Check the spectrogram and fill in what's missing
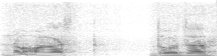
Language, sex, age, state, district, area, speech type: Hindi, male, 18-30, Rajasthan, Jodhpur, rural, spontaneous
